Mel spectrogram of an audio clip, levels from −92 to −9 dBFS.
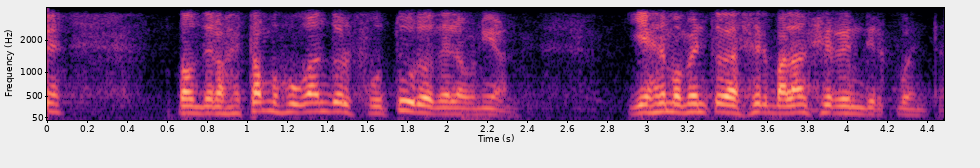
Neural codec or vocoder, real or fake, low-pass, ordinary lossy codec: none; real; 3.6 kHz; Opus, 16 kbps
